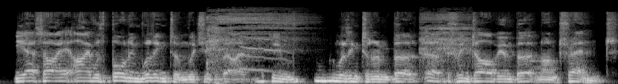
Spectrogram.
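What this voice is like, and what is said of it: Derby English accent. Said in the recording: “I recognised your accent. I'm from Derby too. ... you definitely sounded from Derby then”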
